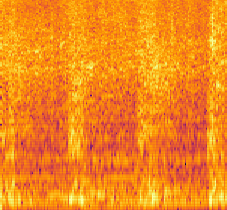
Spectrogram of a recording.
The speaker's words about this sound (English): Lordy. Got a bit of hiccups there. Hope they didn't transmit through the microphone.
